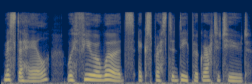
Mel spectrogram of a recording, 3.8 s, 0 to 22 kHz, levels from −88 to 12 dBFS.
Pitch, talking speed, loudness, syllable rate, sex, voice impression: 190 Hz, 140 wpm, -20 LUFS, 4.7 syllables/s, female, feminine, adult-like, tensed, powerful, slightly bright, fluent, slightly raspy, intellectual, friendly, reassuring, elegant, lively, slightly kind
